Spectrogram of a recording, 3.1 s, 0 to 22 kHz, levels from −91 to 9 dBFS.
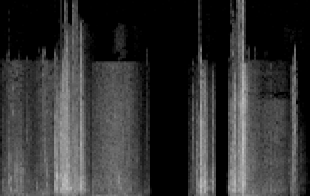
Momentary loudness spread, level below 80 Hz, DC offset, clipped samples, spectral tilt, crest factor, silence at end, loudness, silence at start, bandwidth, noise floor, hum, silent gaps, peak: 21 LU; -48 dBFS; under 0.1%; under 0.1%; 1 dB/octave; 22 dB; 0.55 s; -18 LUFS; 0.05 s; over 20 kHz; -63 dBFS; none; none; 0 dBFS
